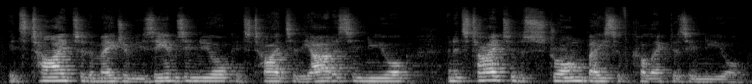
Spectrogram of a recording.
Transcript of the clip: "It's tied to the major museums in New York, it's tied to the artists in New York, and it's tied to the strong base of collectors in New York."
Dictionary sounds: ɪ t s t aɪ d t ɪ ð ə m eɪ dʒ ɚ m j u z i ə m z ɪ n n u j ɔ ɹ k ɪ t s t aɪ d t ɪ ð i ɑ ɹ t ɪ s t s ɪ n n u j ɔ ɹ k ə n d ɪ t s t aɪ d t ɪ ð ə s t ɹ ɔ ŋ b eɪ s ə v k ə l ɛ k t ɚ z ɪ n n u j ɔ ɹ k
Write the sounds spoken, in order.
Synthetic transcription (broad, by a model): ɪ t s t aɪ d t ɪ ð ə m eɪ dʒ ɚ m j u z i ə m z ɪ n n u j ɔ ɹ k ɪ t s t aɪ d t ɪ ð i ɑ ɹ t ɪ s t s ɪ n n u j ɔ ɹ k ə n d ɪ t s t aɪ d t ɪ ð ə s t ɹ ɔ ŋ b eɪ s ə v k ə l ɛ k t ɚ z ɪ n n u j ɔ ɹ k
